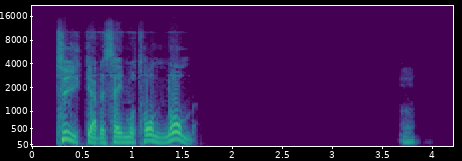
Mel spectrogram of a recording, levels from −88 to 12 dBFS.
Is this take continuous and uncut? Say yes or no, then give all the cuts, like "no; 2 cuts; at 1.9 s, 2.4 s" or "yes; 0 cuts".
yes; 0 cuts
